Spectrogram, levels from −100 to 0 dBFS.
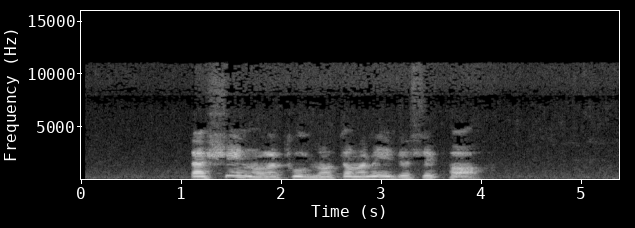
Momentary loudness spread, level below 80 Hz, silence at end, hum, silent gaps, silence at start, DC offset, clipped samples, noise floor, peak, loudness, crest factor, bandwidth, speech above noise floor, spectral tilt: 9 LU; -64 dBFS; 1.4 s; none; none; 1.1 s; under 0.1%; under 0.1%; -61 dBFS; -4 dBFS; -24 LUFS; 22 dB; 11.5 kHz; 37 dB; -6.5 dB/octave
